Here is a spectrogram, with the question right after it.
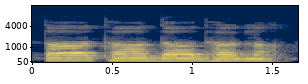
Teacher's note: त वर्ग पूरा पूरा, ल और स, ये दंत के द्वारा उच्चारित होते हैं, तो इनका उच्चारण स्थान दांत माना जाएगा।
